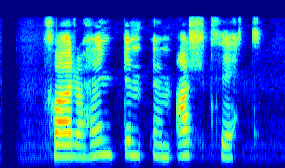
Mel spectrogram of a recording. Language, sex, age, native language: Icelandic, male, 10, Icelandic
